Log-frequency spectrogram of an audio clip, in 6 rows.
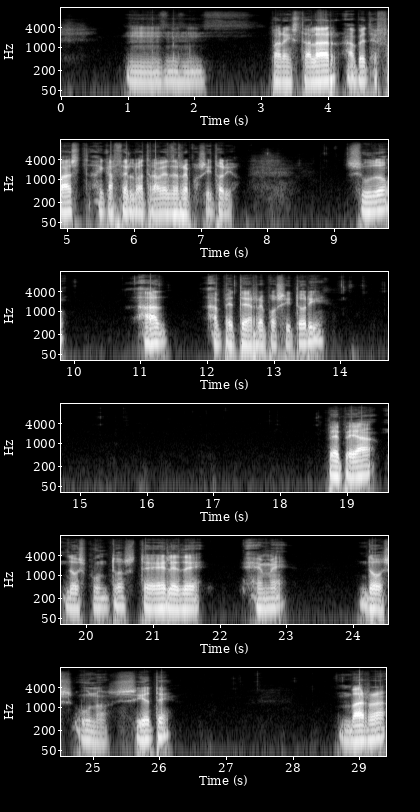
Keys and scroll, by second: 5.4-5.8 typing, 7.1-13.4 typing, 15.2-17.9 typing, 19.0 typing, 20.6-21.3 typing, 23.8 typing, 25.2 typing, 26.6-28.1 typing, 29.2-29.4 typing.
